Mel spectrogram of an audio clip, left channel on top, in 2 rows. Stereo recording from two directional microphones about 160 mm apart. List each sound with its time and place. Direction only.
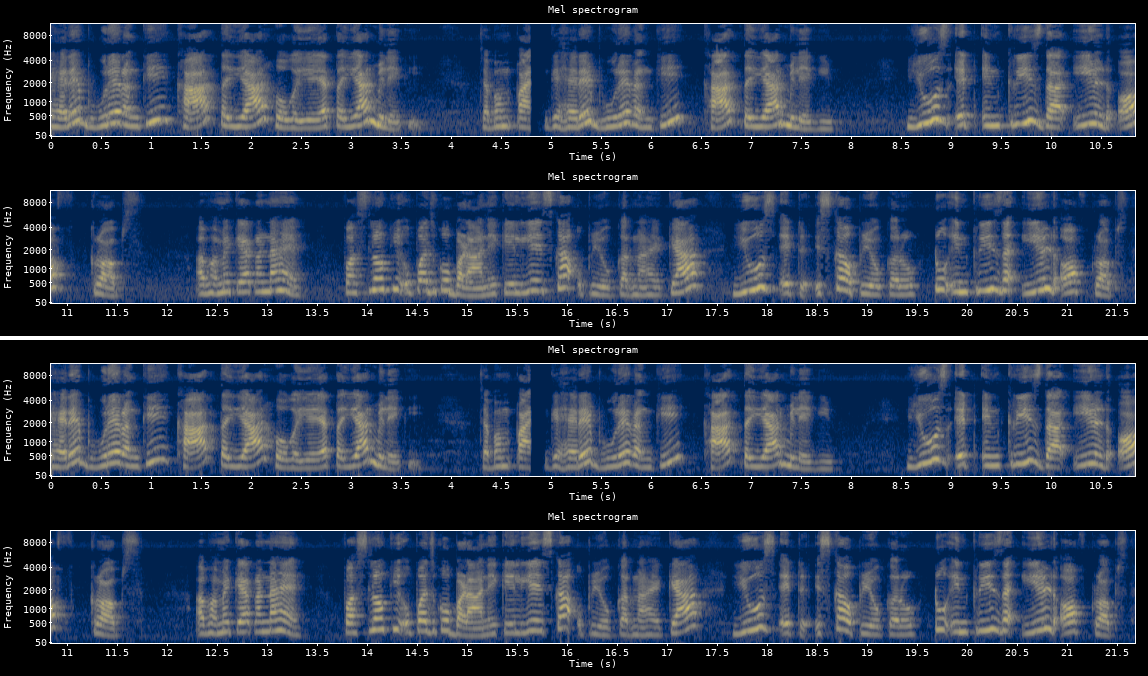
0.0 s a woman's voice: 25° right (ahead or behind)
